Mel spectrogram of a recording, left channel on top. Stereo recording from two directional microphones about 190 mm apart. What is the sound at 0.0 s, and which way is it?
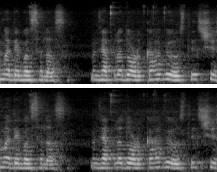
A woman's voice, 25° left (ahead or behind).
